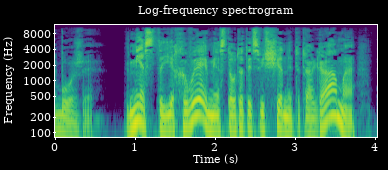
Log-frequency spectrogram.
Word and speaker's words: Яхве: И там уже стоит не «эхье, эшер, эхье», а всего лишь одно слово, которое филологи определили, что оно произносится как «Яхве».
